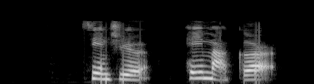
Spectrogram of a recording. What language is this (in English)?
Chinese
